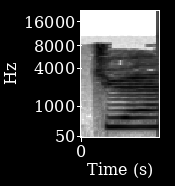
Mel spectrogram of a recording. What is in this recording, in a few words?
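"juan" first tone, pinyin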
